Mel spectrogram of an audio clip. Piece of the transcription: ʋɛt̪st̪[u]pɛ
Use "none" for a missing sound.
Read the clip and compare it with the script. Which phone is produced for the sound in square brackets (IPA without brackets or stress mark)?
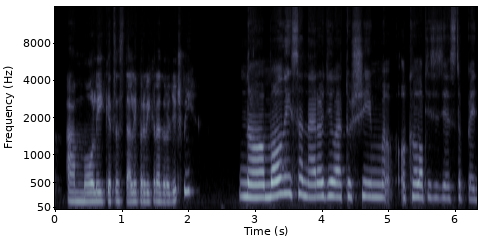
ɔ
